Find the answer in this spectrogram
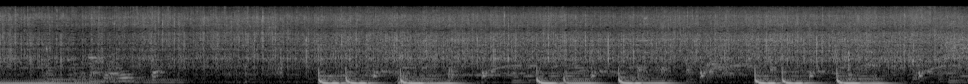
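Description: Cut green beans sizzling in hot oil in a kadhai while a wooden spatula stirs them: a steady frying hiss. A low thump repeats about every 0.7 seconds from about three seconds in.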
